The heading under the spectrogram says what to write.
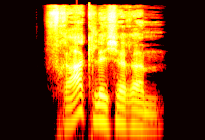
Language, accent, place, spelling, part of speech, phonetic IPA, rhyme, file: German, Germany, Berlin, fraglicherem, adjective, [ˈfʁaːklɪçəʁəm], -aːklɪçəʁəm, De-fraglicherem.ogg
- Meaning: strong dative masculine/neuter singular comparative degree of fraglich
